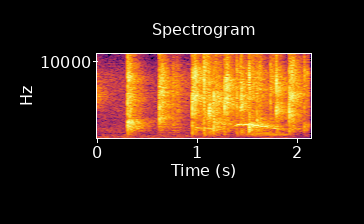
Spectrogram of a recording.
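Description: A quick irregular run of sharp hand claps and taps in a small room. A short vocal exclamation falling in pitch comes about one and a half seconds in.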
